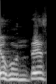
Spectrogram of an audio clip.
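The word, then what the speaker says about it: Fuentes: त्या आणि हा त्यात तुम्ही तो बरोबर स्पॅनिश उच्चार केला होता कारण आम्ही सगळे त्याला त्या स्पेलिंग नुसार उच्चार करतो पण ते हुंतेस म्हणतात त्याचं स्पेलिंग वेगळं असतं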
